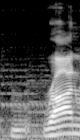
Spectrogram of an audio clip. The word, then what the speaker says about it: Ran: pair you cutting ron ran away but it's like r-a-n-r-a-n ron ron roo when i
